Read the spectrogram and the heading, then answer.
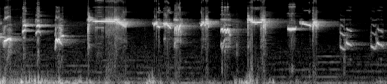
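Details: A chestnut-backed thrush sings high, clear whistled notes and sharp squeaky chirps in uneven phrases, ending with a pair of lower falling whistles, over a low rumbling background.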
